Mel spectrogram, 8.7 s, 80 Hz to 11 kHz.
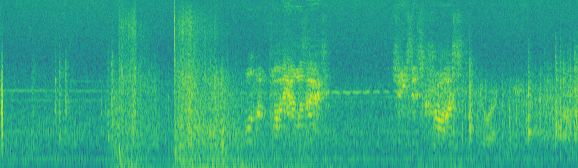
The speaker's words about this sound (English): Command, this is MTF Theta 5. Explosion sighted at Site 44's offshore platform. Please advise. Over.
